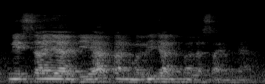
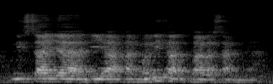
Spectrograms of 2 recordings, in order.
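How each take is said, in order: The two takes are said the same way.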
